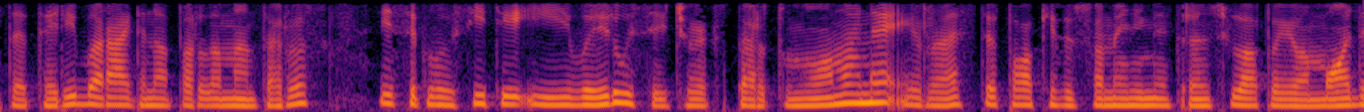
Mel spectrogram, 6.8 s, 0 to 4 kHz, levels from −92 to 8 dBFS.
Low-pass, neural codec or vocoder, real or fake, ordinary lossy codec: 3.6 kHz; codec, 24 kHz, 1 kbps, SNAC; fake; AAC, 32 kbps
